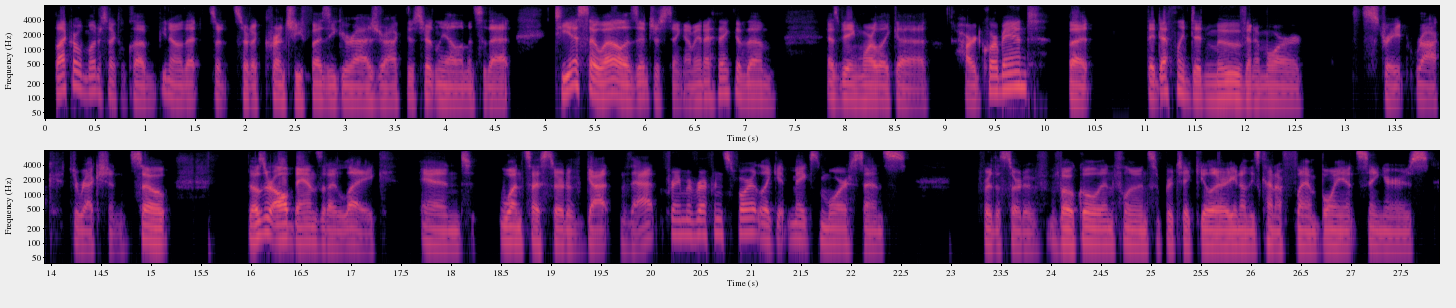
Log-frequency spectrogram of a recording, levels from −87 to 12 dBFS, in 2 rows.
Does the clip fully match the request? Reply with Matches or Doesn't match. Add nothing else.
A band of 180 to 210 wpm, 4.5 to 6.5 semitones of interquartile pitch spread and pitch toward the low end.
Doesn't match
